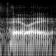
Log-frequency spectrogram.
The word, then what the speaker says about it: Pelé: I always said Pele, but I think it's Pelé.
